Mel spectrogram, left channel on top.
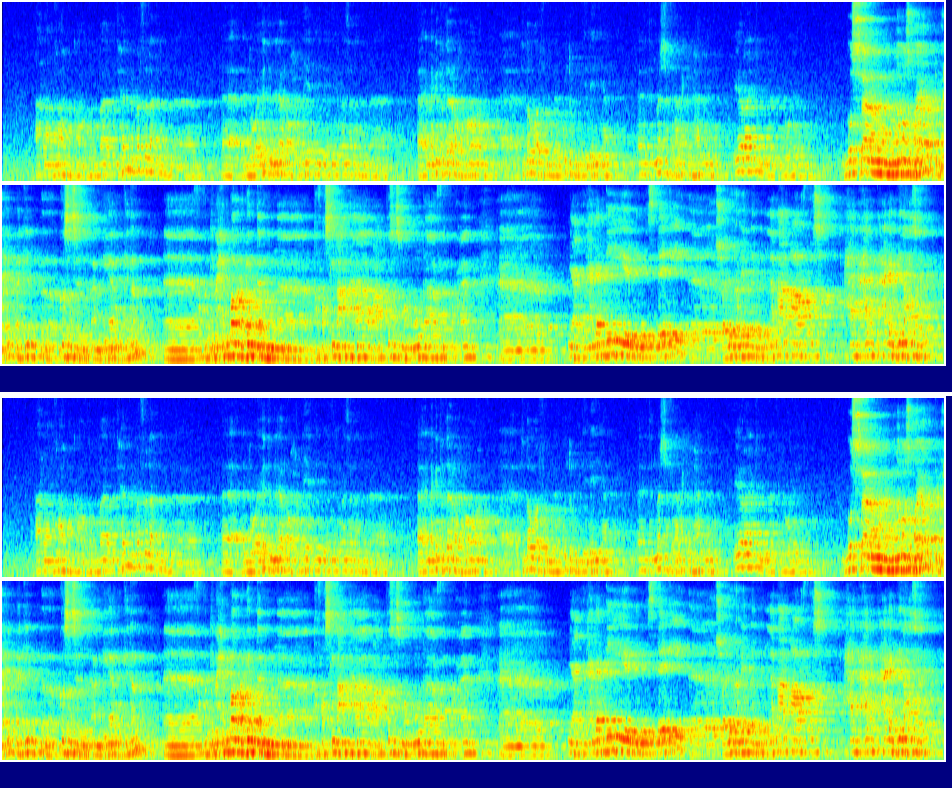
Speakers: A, on the right; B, in the centre.
A: انا فاهمك اه طب بتحب مثلا ال... آه، الهوايات اللي هي الروحانية دي اللي هي زي مثلا آه، انك انت تقرا قرآن آه، تدور في الكتب الدينية آه، تتمشى في الاماكن الهادية ايه رأيك في ال- في الهوايات دي
B: بص انا من وانا صغير كنت بحب اجيب آه، قصص الانبياء وكده آه، فكنت بحب اقرا جدا آه، تفاصيل عنها وعن قصص موجوده في القران آه، يعني الحاجات دي بالنسبه لي آه، شيقه جدا ان انا اعرف قصه حاجه حد حاجه جديده حصلت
